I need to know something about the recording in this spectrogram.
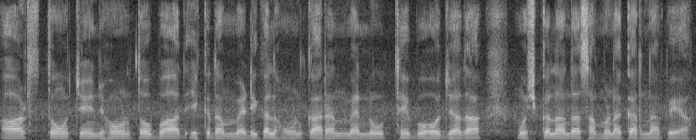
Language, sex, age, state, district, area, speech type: Punjabi, male, 18-30, Punjab, Mohali, urban, spontaneous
